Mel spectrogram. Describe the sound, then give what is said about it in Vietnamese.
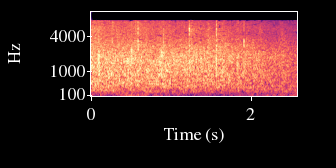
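A crowd claps steadily to thank someone, a dense wash of many hands with occasional sharper claps standing out, sustained and fairly loud throughout with no one speaking. “Vâng, chúng ta cảm ơn bạn ấy bằng một tràng pháo tay, thưa các bạn.”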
